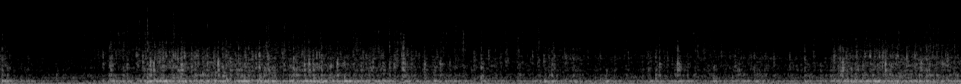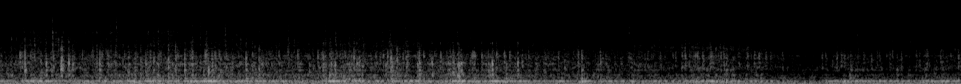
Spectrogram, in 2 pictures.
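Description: Thousands of water-gel beads (Orbeez) squishing and spilling out of a cut-open rubber balloon into a glass bowl. They make a dense run of small wet clicks and patters as they roll against each other and the glass, over a steady low hum.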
